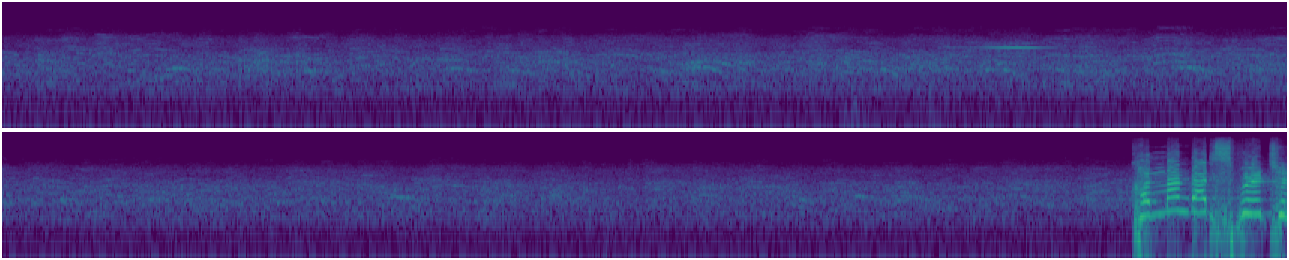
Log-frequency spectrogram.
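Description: A crowd of men and women prays aloud together, faint and distant.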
